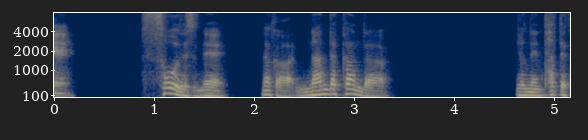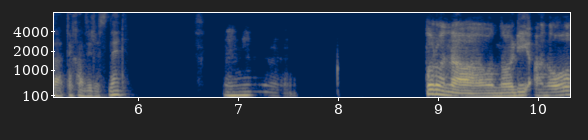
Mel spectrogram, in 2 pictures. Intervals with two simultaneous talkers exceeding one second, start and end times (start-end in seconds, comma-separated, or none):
none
